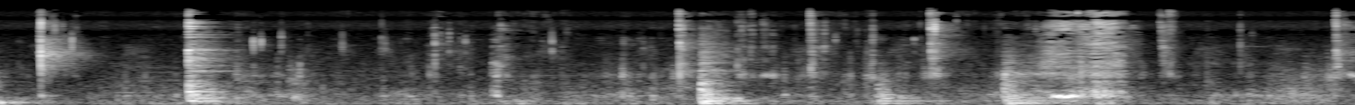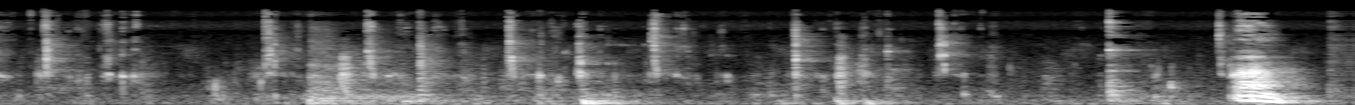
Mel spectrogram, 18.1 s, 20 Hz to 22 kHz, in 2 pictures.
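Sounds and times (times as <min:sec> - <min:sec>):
man chewing and biting meat: 0:01.7 - 0:08.0, 0:10.8 - 0:15.8.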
